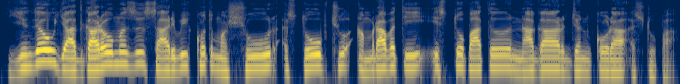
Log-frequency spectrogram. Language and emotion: Kashmiri, neutral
